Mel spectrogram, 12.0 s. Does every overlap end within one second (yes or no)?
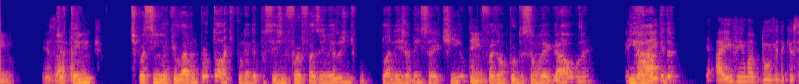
yes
